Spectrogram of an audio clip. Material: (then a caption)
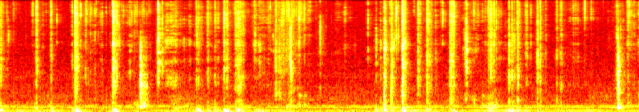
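Soap. A utility knife blade held in a hand with long red nails shaves crunchy flakes from a solid, hand-sized bar of dry yellow soap. Quick, dry scraping crackles come in irregular bursts, with sharper snaps now and then and very little ring, over a faint steady low hum.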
